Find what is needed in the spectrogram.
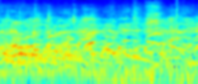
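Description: Several people talking at once: overlapping conversation.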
